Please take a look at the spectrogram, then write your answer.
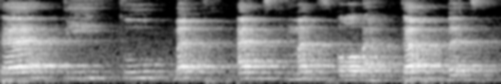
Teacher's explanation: makhraj huruf ta itu adalah ujung lidah kita ya ujung lidah menempel ke mana? Ke gusi. Ke gusi gigi atas.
